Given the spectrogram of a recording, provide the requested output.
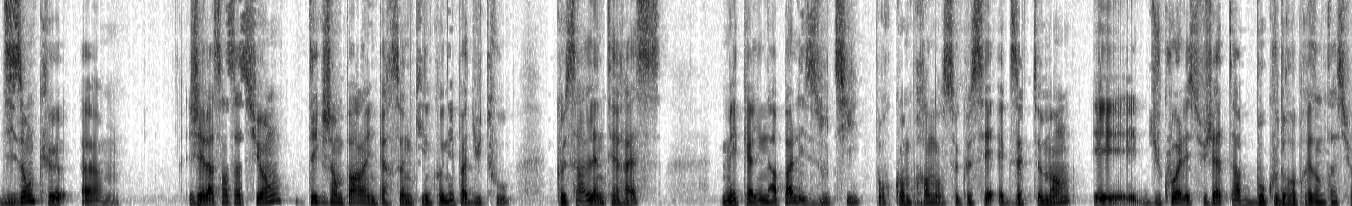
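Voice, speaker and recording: In a southwest French accent, a man speaks at a moderate pace and medium pitch with ordinary pitch variation, on a very clean recording with a silent background and a dry, close sound with no echo. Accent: southwest French accent, kept. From southwest France. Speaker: art therapist and YouTuber. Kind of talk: casual monologue to camera. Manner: hesitant, many fillers.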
